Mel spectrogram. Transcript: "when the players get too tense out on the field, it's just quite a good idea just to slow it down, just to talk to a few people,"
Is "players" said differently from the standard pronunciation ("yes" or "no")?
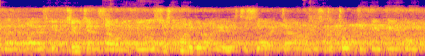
no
